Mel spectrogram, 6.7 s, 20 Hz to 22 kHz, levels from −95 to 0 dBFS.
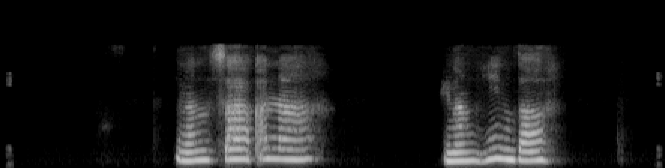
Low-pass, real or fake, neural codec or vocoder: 7.2 kHz; fake; codec, 24 kHz, 0.9 kbps, WavTokenizer, medium music audio release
